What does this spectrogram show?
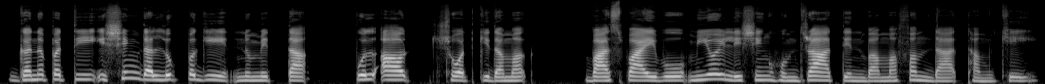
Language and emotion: Manipuri, neutral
